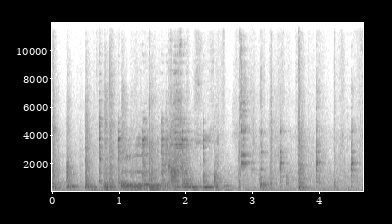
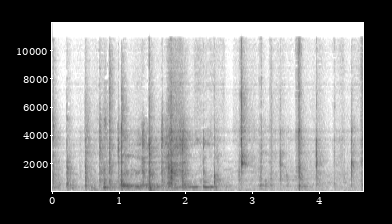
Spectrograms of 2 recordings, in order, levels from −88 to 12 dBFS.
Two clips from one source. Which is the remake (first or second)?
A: second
